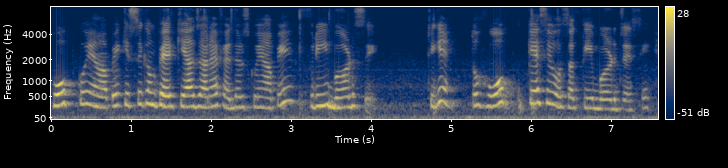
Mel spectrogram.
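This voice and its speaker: A woman's voice: high-pitched, normal speed, darkish tone. A young woman teaching an English grammar lesson, explaining step by step and checking in with her students often.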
